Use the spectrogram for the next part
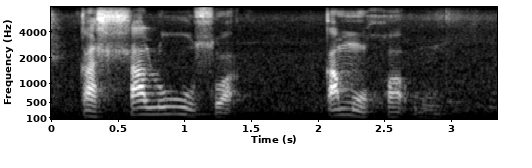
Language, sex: Southern Sotho, male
